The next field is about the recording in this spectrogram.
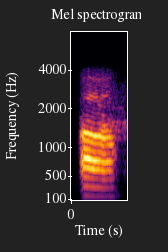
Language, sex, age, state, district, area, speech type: Kashmiri, male, 30-45, Jammu and Kashmir, Kupwara, rural, conversation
